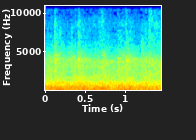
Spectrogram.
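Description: A train running on rails in Bangladesh gives a steady, close rumble with continuous rattling and clatter and no pauses.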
